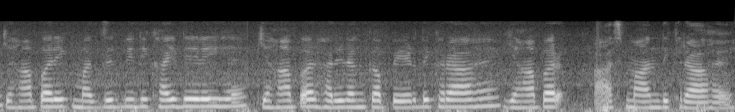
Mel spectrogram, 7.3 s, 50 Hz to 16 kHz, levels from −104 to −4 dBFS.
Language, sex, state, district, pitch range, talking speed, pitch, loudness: Hindi, female, Maharashtra, Dhule, 210-230 Hz, 195 wpm, 220 Hz, -25 LUFS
